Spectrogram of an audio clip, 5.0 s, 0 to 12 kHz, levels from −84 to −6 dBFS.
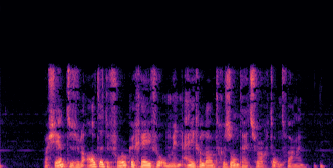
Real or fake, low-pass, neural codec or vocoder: real; 7.2 kHz; none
